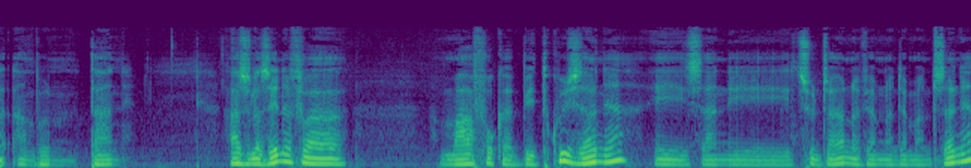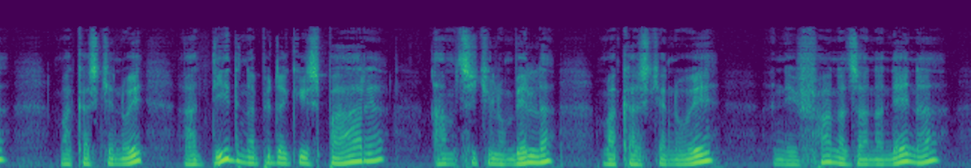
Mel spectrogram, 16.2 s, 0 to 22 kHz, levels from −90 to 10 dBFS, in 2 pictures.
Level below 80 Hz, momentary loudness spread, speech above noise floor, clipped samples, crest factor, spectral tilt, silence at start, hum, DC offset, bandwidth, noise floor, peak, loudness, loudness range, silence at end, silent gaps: -44 dBFS; 12 LU; 33 dB; under 0.1%; 16 dB; -6.5 dB/octave; 0 s; none; under 0.1%; 11.5 kHz; -51 dBFS; -2 dBFS; -20 LUFS; 3 LU; 0.25 s; none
